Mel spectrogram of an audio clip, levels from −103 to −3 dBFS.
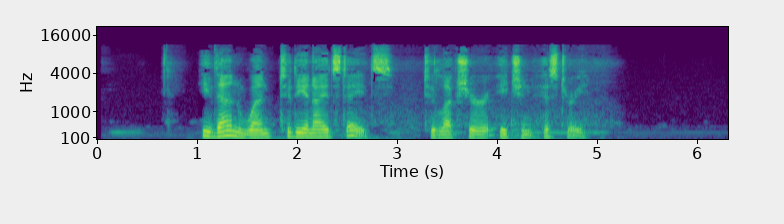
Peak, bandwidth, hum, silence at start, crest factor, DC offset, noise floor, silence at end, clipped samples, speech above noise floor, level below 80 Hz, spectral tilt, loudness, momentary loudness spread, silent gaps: -2 dBFS; 11.5 kHz; none; 0.65 s; 22 dB; under 0.1%; -71 dBFS; 1.4 s; under 0.1%; 50 dB; -60 dBFS; -2.5 dB/octave; -20 LUFS; 14 LU; none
